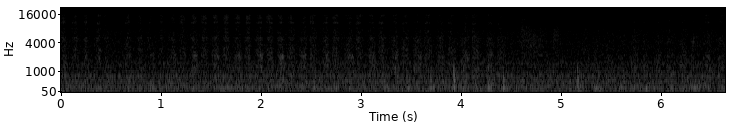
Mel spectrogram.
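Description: Faint scratching of a wax crayon shading back and forth on paper, with a few light ticks a little past the middle.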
